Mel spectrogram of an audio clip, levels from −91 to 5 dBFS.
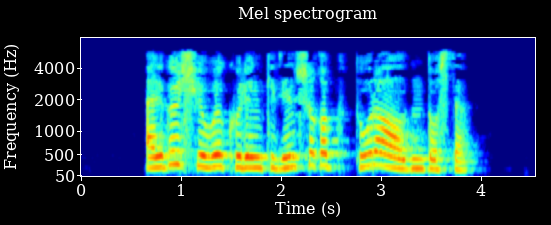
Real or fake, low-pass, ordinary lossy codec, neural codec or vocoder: real; 7.2 kHz; MP3, 24 kbps; none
